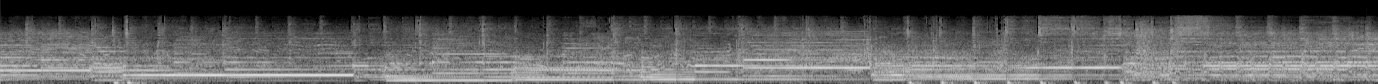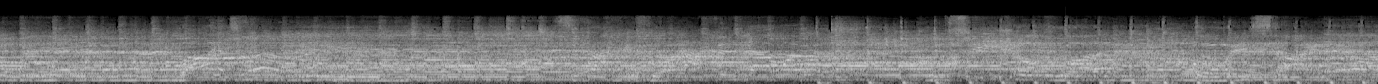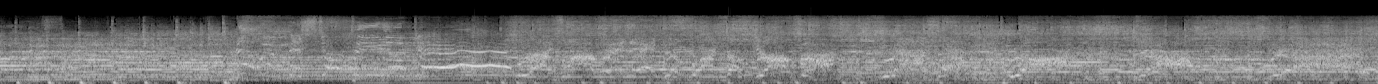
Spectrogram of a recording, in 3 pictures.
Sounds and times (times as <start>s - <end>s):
Music: 0.0s - 41.3s.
